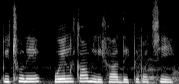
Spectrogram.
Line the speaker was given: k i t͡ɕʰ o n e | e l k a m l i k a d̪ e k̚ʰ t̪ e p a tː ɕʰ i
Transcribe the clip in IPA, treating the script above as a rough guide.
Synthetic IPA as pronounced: p i t͡ɕʰ o n e | e l k a m l i kʰ a d̪ e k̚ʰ t̪ e p a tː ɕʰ i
